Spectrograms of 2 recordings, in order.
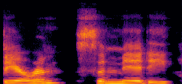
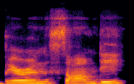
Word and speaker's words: Baron Samedi: His name is Baron Samedi, or some people call him Baron Samdi. He goes by, you know, little different names, but it's still the Baron.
